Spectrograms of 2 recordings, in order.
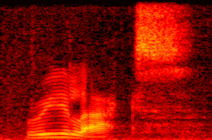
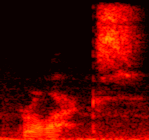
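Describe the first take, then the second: First: Said in the usual way. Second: Softer and lower, breathed to himself; soothing himself after the scare; whispered relax. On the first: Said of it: "Whew, relax". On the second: Real, not acted. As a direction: whisper it to calm down. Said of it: "I'm literally sweating right now".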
